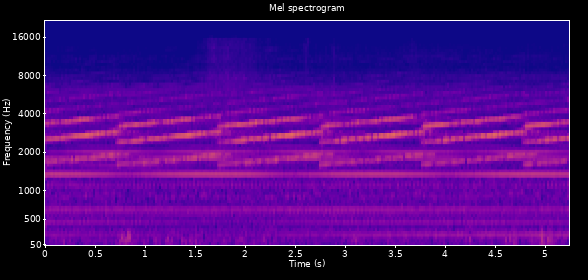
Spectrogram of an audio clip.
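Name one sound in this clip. A level crossing alarm sounds steadily, with a tone that keeps rising in repeated sweeps.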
